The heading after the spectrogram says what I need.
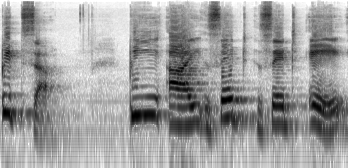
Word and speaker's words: pizza: probably love it and so this is called Pizza p-i-z-z-a is called is pronounced pizza not pizza or pizza or pizza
